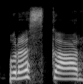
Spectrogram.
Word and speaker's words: पुरस्कार: तो पुरु र पे उ की मात्रा नहीं होती है। आपको पता है संधि बताती है। पुरस्कार होता है।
